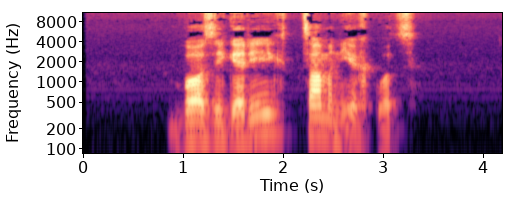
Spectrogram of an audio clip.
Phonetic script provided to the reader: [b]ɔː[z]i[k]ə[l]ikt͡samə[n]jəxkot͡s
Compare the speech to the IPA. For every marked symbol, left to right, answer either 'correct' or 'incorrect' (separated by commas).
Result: correct, correct, incorrect, incorrect, correct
